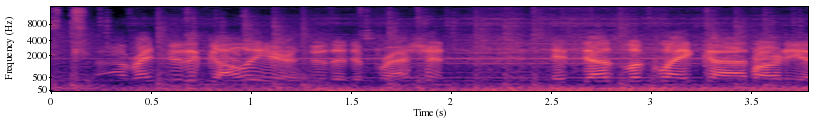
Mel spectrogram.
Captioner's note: voiceover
